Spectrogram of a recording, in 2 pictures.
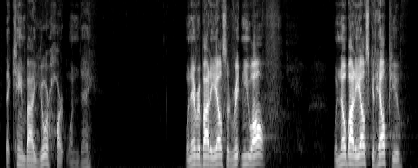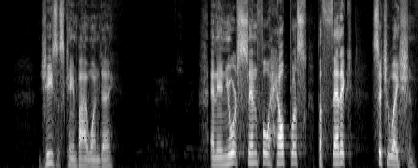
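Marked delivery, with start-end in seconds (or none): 3.7-8.0 loud, fast burst of preaching; impassioned preaching. Real, not acted. Preacher's forceful build in sermon. 12.5-16.7 high, louder, punched-out list; emphatic preaching. Real, not acted. Preacher hammers list of failings.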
